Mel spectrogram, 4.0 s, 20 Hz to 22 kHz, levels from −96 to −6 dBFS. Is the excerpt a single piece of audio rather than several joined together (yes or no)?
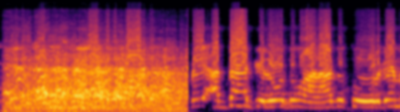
no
